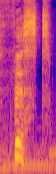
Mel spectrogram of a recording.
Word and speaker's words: FYST: It is FYST, otherwise known as Fist, but spelled with a Y.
